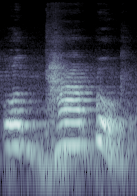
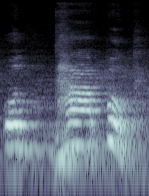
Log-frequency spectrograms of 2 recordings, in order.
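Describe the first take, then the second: Both takes have the same delivery.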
